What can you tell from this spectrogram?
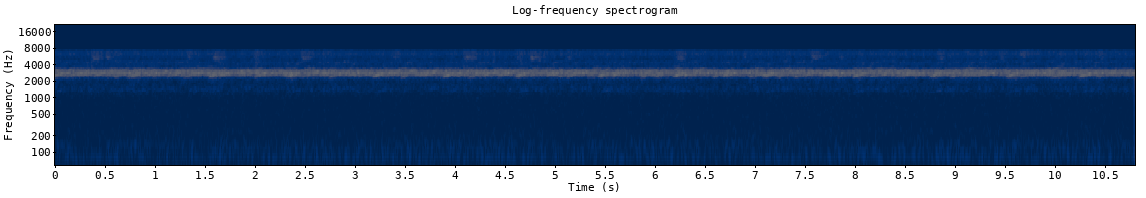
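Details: Crickets chirping in a forest: a dense, steady high-pitched trill with no pauses, with faint rhythmic pulses layered above it and no other sounds standing out.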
